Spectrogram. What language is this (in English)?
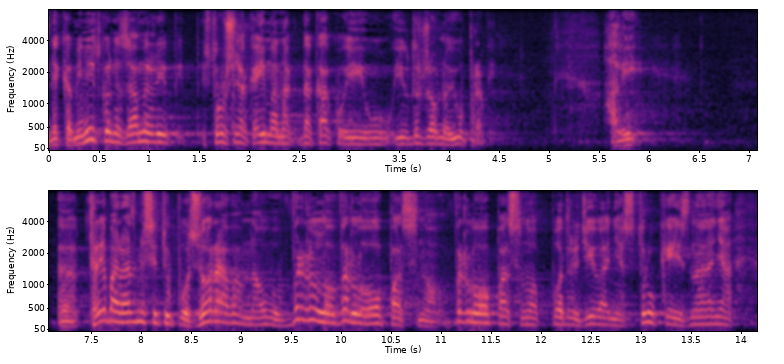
Croatian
